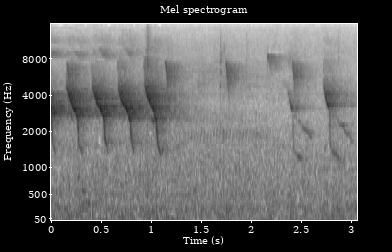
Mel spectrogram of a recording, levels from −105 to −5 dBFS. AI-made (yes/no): no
